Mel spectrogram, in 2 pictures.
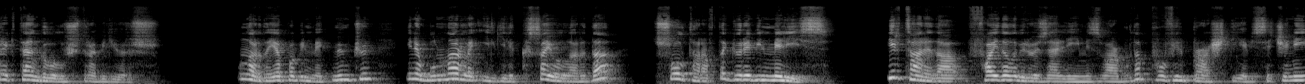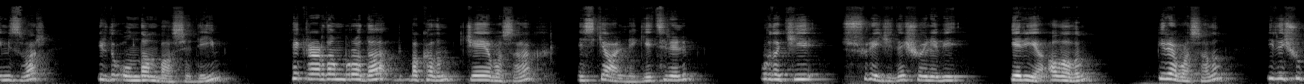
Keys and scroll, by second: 12.3 space, 17.3 c, 21.6 ctrl+z, 24.3 1.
